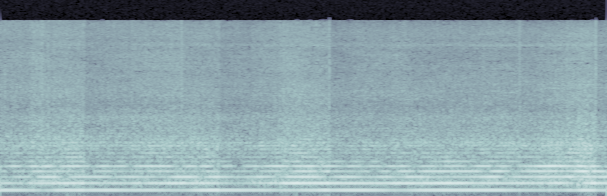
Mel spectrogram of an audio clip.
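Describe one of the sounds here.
Aircraft wheels rumble along a runway.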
